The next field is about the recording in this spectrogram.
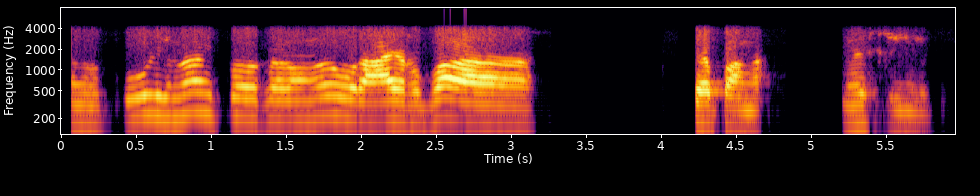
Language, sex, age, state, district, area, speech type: Tamil, male, 60+, Tamil Nadu, Dharmapuri, urban, conversation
